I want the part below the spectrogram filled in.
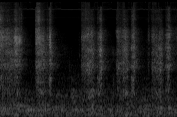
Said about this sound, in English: I'm now sanding the back part of the shafting.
